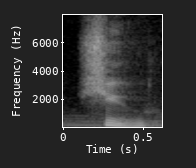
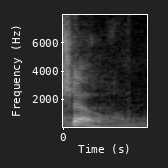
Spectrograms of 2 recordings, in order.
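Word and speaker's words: shew: Well, I never paid attention to that because in the first place, in the King James, it's S-H-E-W, shoe, but it's pronounced show.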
